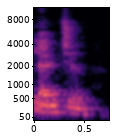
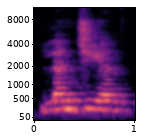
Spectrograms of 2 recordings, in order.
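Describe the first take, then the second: First: It is said with two syllables, lun-chun. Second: It is said with three syllables, lun-chee-un. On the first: The speaker calls it right. "ये है लंचन" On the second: The speaker calls it wrong. "Pronunciation होता है वो गलत बोलते हैं, जैसे लंचियन"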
